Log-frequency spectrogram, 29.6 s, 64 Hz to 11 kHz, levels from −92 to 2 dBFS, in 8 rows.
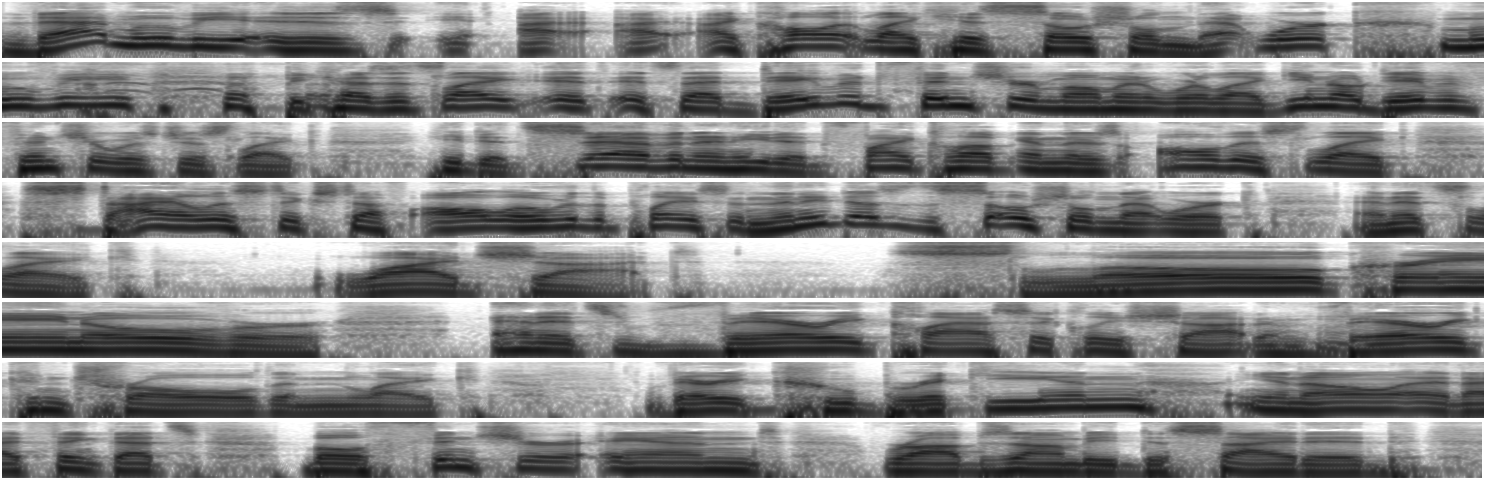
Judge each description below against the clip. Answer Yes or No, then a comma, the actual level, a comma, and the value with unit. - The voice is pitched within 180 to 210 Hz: No, low, 135 Hz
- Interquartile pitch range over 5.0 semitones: Yes, wide, 5.4 semitones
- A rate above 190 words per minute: No, average, 180 wpm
